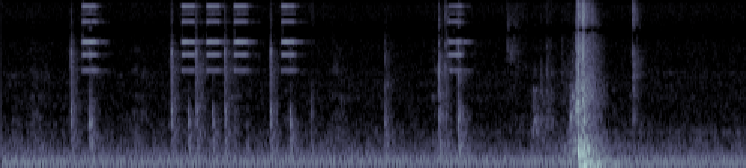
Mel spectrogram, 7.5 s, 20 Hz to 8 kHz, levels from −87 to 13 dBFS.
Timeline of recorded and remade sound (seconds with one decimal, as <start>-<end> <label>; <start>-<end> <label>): 0.0-0.9 recorded; 0.9-1.6 remade; 1.6-7.5 recorded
